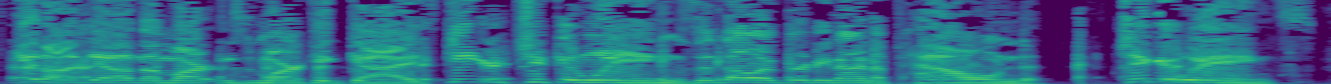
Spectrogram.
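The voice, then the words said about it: Imitates a product promoter's voice. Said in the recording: “There's no better promoter of products in the entire world than Don West ... I love the impersonation.”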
